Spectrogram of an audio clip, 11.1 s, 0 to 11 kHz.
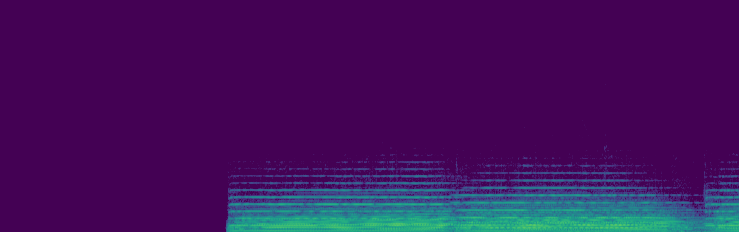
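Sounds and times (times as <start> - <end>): orchestral brass chord: 3.4 - 11.0.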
